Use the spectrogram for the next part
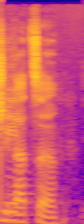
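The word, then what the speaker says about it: Sriracha: Wie spricht man die? – Shiraza.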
